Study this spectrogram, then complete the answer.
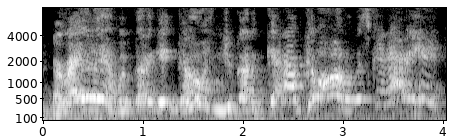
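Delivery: very high, urgent shouted character voice; frantic Meat Shield voice. Acted. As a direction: screech excitedly to rouse a sleeper. Frantic goblin-like figure bursts into room.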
